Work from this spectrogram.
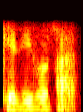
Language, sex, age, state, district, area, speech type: Assamese, male, 60+, Assam, Majuli, urban, conversation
